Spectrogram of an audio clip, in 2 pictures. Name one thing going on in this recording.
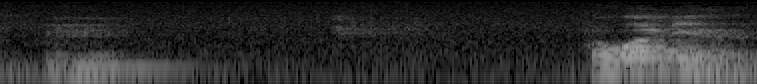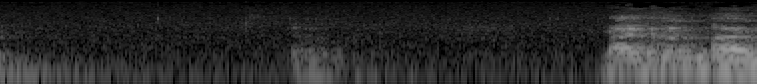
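An elderly man speaks calmly and close by, in short phrases.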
